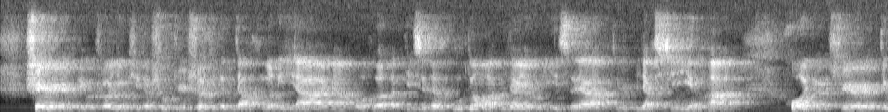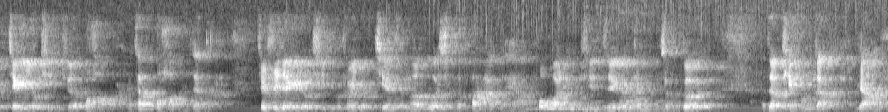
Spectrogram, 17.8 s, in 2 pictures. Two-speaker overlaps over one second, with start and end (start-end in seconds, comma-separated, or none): 14.1-15.7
